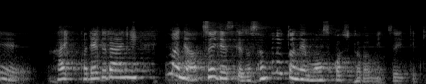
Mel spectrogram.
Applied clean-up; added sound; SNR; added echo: neural separator model SepFormer DNS4.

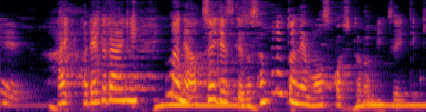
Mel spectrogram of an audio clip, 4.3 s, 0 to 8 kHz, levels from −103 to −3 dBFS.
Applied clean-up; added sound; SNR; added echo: classical method WPE with log-MMSE.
